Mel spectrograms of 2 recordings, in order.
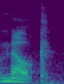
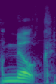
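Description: First: The vowel is an e sound, like 'melk'. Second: The vowel is the short i of 'milk'. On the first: The speaker calls it wrong. "not milk" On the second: The speaker calls it right. "It's milk"

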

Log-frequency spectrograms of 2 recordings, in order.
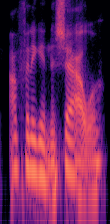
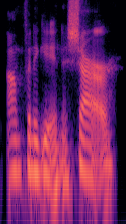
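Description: First: The final R in shower is soft, barely pronounced. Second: The final R in shower is strong and harsh. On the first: "In Chicago, a lot of us would say" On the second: "In Indianapolis, a lot of folks will say ... That R is harsher"

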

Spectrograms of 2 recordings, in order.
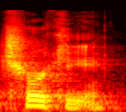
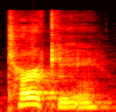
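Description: First: The word begins with a ch sound. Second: The word begins with a t sound. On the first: "but with a CH at the beginning of it" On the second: "like the word turkey"

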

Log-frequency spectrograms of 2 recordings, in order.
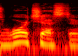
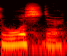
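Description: First: The name is read out as it is spelled. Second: The name is said the local Massachusetts way. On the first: The speaker calls it wrong. "when you're driving through and you look at that sign, you're not from there. First thing you think is" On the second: The speaker calls it right. "It's not Worcester, it's Worcester"

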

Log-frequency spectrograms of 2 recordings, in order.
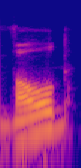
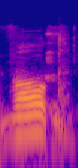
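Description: First: The name ends with a d sound. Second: The name ends with a t sound. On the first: The speaker calls it right. "His name's Colby Vold, right? V-O-L-D" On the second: The speaker calls it wrong. "I accidentally mispronounced it, Volt"

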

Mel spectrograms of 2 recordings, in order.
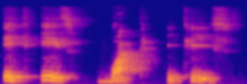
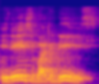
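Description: First: It is said slowly. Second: It is said at normal, fast speed.

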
